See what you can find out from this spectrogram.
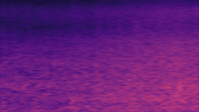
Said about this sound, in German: Dein Blick wandert zu dem sanft rauschenden Meer, das in den intensivsten und schönsten Türkisfarben leuchtet, die du je gesehen hast. Die milde Brandung scheint zu raunen Komm zu mir.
